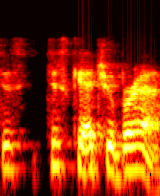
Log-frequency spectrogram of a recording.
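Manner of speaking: put-on sweetest tone. Quoting what he says while patting the speaker's back, imitating a sweet tone. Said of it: "he says it to me in the sweetest tone".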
